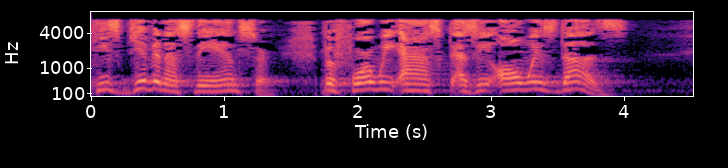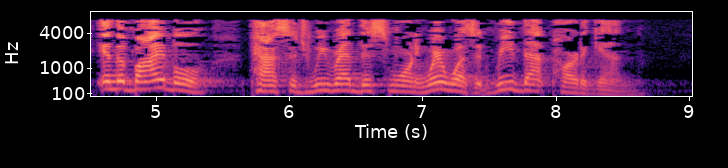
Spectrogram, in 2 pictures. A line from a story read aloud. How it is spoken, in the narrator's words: Betsy then exclaimed excitedly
